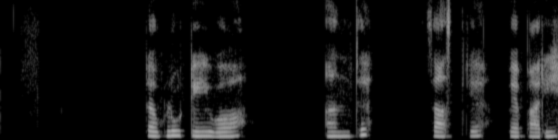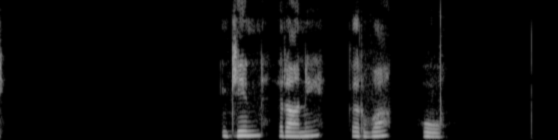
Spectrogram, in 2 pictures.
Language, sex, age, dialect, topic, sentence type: Magahi, female, 18-24, Northeastern/Surjapuri, banking, statement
